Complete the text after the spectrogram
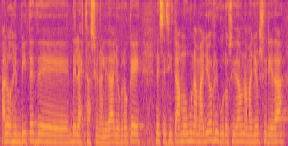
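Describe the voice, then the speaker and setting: A woman's voice: flat delivery, brisk, a little mellow. A woman with an Andalusian accent giving earnest, long-winded answers in a formal political interview as a union representative, repeating points for emphasis. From Andalusia, Spain. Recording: noisy with low rumble.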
